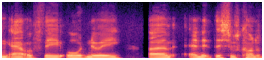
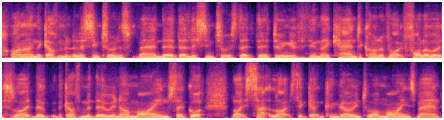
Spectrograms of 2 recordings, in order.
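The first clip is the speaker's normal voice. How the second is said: plain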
